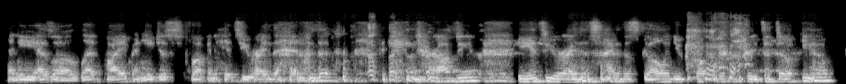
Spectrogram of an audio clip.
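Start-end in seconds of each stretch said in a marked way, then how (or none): 3.4-4.0 high amused laugh; burst of laughter. Real, not acted. Game master laughing at his own twist, high laugh. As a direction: crack up at the twist.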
